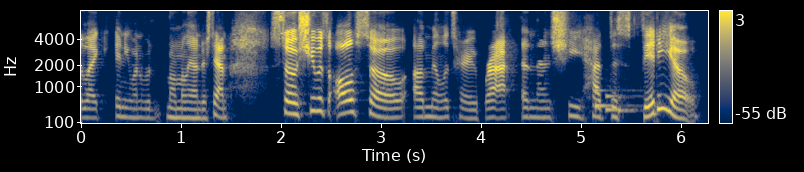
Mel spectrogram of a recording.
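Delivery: normal talking voice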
